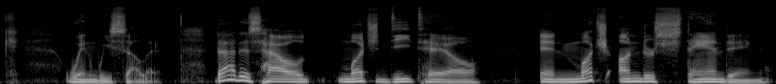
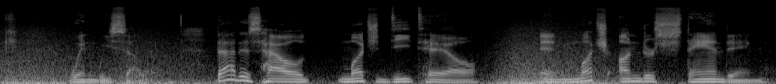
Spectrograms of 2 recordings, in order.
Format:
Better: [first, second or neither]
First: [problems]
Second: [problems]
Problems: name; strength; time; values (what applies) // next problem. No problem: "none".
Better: first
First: none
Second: wind noise on the microphone; occasional gusts; 10 dB below the speech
